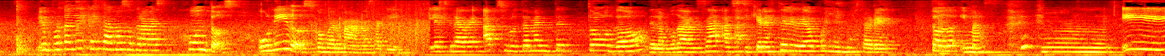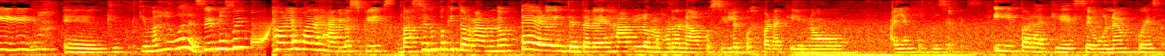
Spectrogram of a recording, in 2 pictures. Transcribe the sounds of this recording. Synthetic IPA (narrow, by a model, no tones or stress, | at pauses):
lʔo̞impoɾt̪ant̪eeskest̪amo̞so̞t̪ɾaβe̞sxunt̪o̞s | uniðo̞sko̞moeɾmãnosakile̞sɣɾaβe̞ʔaβso̞lut̪amẽ̞nt̪e̞t̪o̞ðod̪e̞lamuðansaʔasikeːne̞st̪e̞βiðe̞o̞pwe̞slezmost̪ɾaɾe̞ | t̪o̞ðo̞ʔimas | i | ekeke̞masleβojaðesiɾnosexoɾlezβoaðe̞xaɾlo̞sklipsbase̞ɾumpo̞kit̪o̞rand̪o̞pe̞ɾo̞int̪e̞nt̪aɾeðe̞xaɾlo̞maso̞ɾðe̞nað̞opo̞siβle̞pwe̞spaɾake̞no̞a̰ʝaŋkoɱfunsjo̞̰ne̞̰s | ipaɾake̞se̞unampwe̞s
